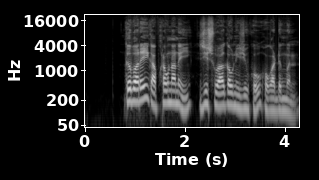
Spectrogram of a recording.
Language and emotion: Bodo, neutral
